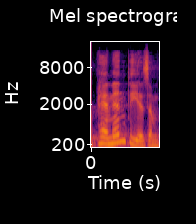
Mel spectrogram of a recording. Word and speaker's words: panentheism: Panentheism is very different from pantheism with which it is often confused. Pantheism lacks that extra syllable N which makes all the difference.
